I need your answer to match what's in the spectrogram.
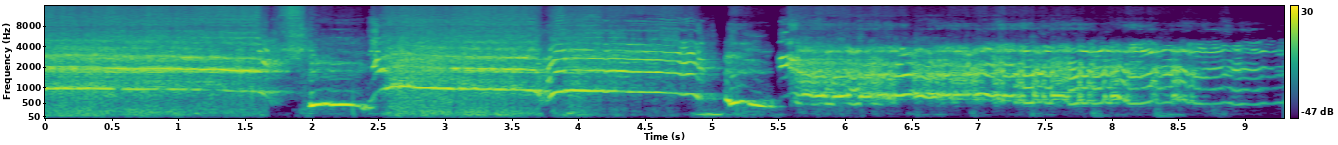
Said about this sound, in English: But he was visceral in his scream is brilliant. I might drop it in here so people can hear it. It's brilliant.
